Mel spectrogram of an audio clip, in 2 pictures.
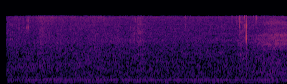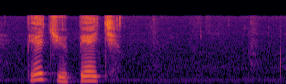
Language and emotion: Russian, neutral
